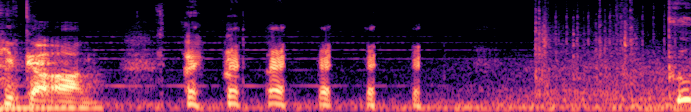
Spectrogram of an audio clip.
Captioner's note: chuckles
